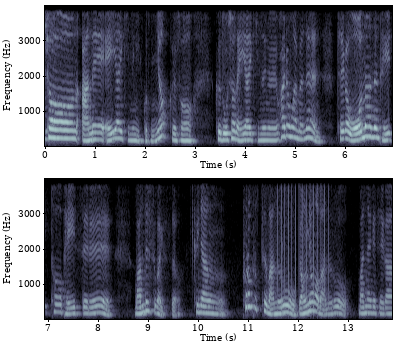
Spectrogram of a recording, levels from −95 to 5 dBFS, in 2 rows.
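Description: At 1.02 s, 3.81 s and 6.87 s the speech drops abruptly in level, by about 3 dB, about 2 dB and about 3 dB. This is the microphone volume stepped down, likely by the call software lowering the input gain after judging the microphone too loud. Voice and room background fall together in a single instant step and stay at the new level. That sets it apart from a compressor or automatic gain control, which would ride the level up and down smoothly.

From 11.59 s to 12.62 s a train of clicks runs over the sound: roughly fifteen sharp, closely similar ticks at a regular 13.8 per second, peaking roughly 20 dB above the speech, with a likely cause in electrical interference or a faulty connection. Because the ticks keep the same shape and steady pace and carry on through pauses, they are not packet-loss glitches from the call path. That path's G.711 coding adds its usual coding noise and a band limit, with nothing above 4 kHz.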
